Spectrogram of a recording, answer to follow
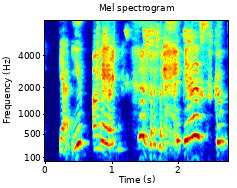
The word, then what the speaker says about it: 육회: That's what we call 육회. Yeah, 육회. Yes, good pronunciation.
